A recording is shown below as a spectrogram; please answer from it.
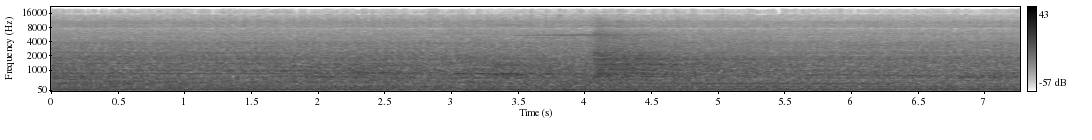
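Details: Toyota Camry with a 2AR-FE engine, diagnosed with front-of-engine noise from a faulty water pump that was replaced: a soft, even idle with a low steady hum and no whine, rattle or ticking from the front.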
